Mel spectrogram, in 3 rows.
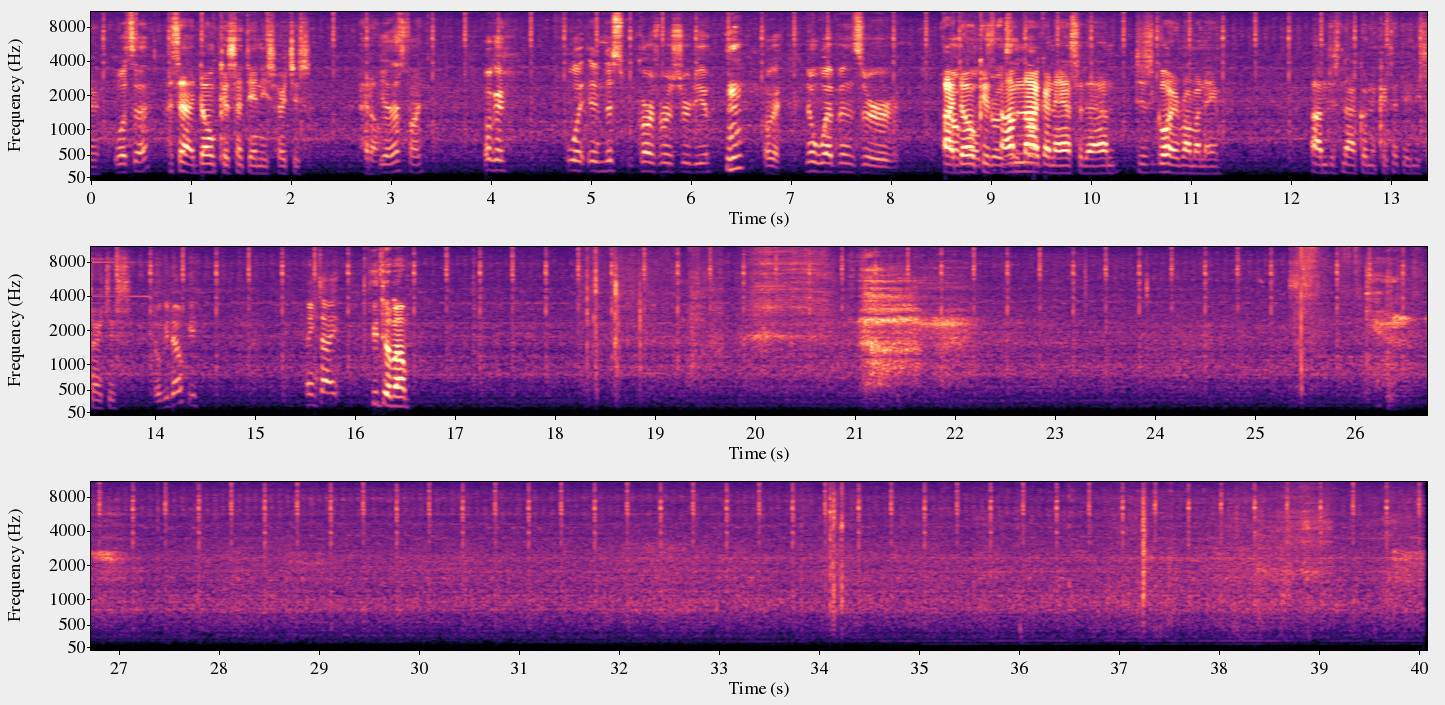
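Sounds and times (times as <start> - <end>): sharp clicks: 0.0 - 40.0
turn-signal ticking: 0.0 - 40.0.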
